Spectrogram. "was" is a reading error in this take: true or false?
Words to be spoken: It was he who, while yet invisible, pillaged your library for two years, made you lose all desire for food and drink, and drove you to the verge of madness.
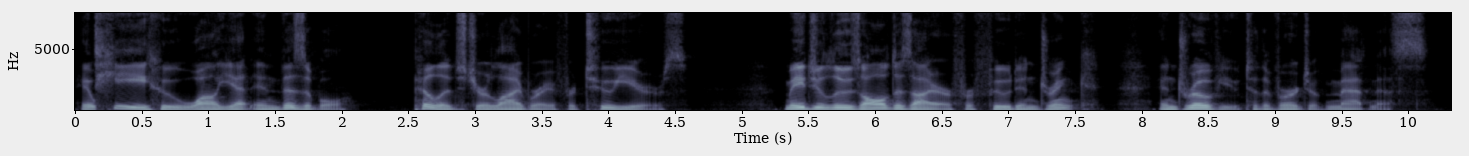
true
